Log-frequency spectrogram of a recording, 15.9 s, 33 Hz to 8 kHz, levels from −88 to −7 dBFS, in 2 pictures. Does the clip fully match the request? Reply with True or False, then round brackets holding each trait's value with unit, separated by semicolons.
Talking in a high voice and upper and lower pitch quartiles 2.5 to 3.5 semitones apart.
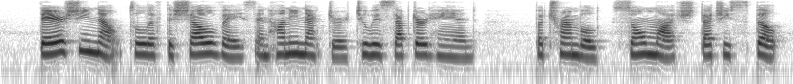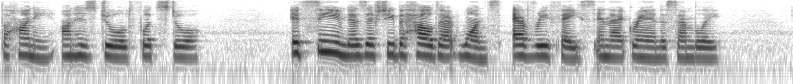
True (210 Hz; 3.0 semitones)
